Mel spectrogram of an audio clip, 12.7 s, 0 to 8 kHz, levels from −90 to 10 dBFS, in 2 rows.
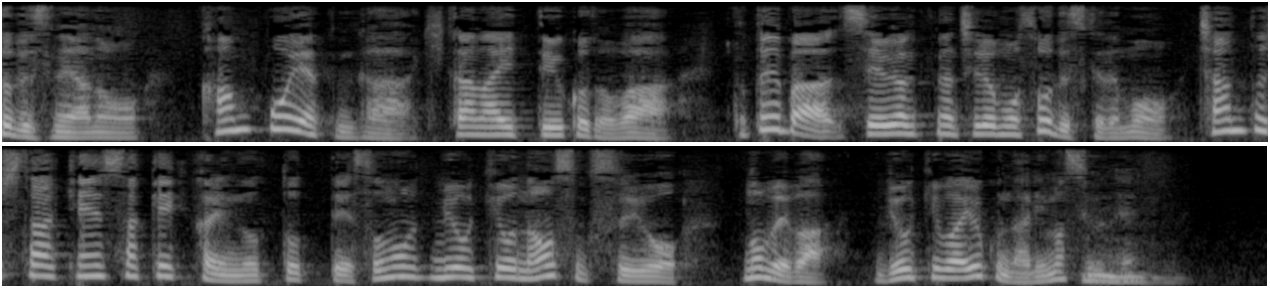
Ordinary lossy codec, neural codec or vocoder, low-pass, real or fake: none; none; 7.2 kHz; real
